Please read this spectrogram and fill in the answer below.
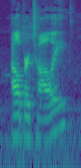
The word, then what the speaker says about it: Albertalli: This book was written by Becky Albertalli. I hope I'm saying that right. – Should be. – That's the way they said it in the audiobook.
